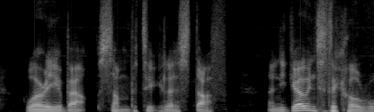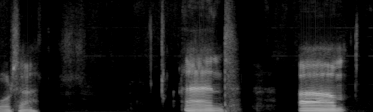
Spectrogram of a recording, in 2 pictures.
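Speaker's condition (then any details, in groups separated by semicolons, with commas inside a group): Motor neuron disease; voice recognition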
